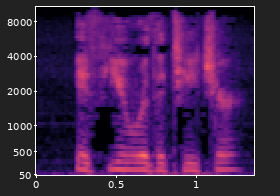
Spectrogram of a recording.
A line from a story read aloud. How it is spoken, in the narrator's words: he added softly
